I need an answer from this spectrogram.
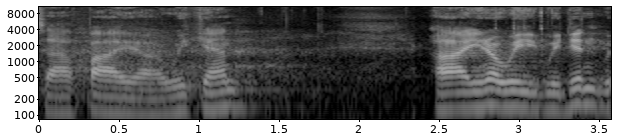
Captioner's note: audience laughs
